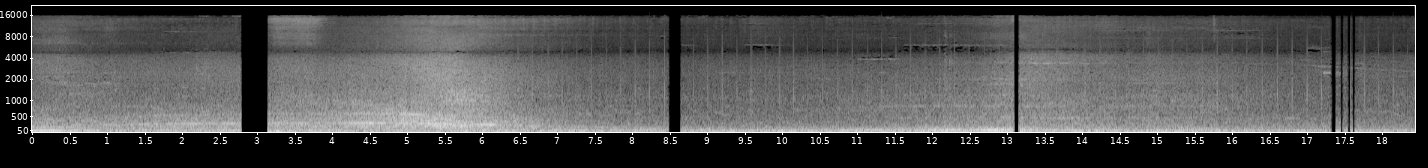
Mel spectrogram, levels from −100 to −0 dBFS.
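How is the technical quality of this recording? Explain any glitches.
The recording has two kinds of fault: four digital broadcast dropouts and a long train of clicks.

Digital broadcast dropouts occur at 2.79 to 3.16 s, 8.49 to 8.66 s, 13.10 to 13.18 s and 17.32 to 17.66 s. The receiver stopped getting usable frames and muted its output until good data returned. Whatever was transmitted during those gaps is lost. Each hole opens and closes with a fade of about 8 ms, so the sound drops out quickly rather than being hacked off. The gaps last 352 ms, 160 ms and 64 ms, lengths that fit frames of about 32 ms. The last dropout is broken up: 160 ms of silence is spread over about 320 ms as several short holes, the longest 64 ms.

The train of clicks runs from 5.91 s to 18.36 s. Something was likely injecting a repeating pulse into the signal path, such as interference from nearby equipment or a faulty connection or power supply. 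The result is a steady, regular ticking at 5.15 clicks per second, about seventy clicks in all. The clicks peak about 5 dB above the sound. They are similar in shape, ride over the audio, and continue through its quieter stretches.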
